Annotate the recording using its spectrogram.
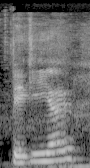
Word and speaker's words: Biggio: Andrew Biggio is how I believe it is pronounced. – Biggio. – B-I-G-G-I-O.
